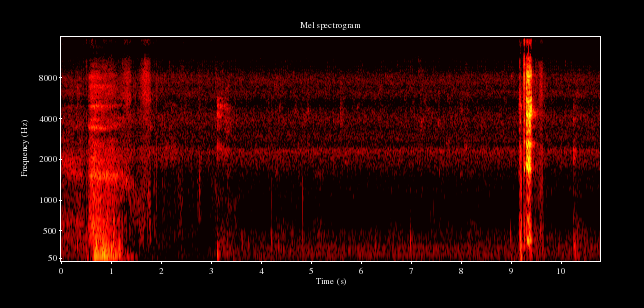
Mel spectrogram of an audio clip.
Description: Haven’t had them this bad in a while. Short case from drinking morning coffee too fast on an empty stomach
